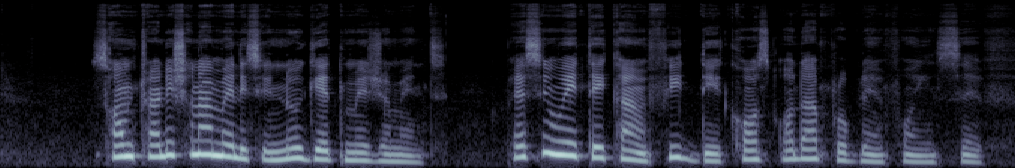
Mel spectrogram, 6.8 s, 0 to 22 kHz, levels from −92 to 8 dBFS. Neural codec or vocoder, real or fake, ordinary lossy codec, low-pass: none; real; none; 19.8 kHz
